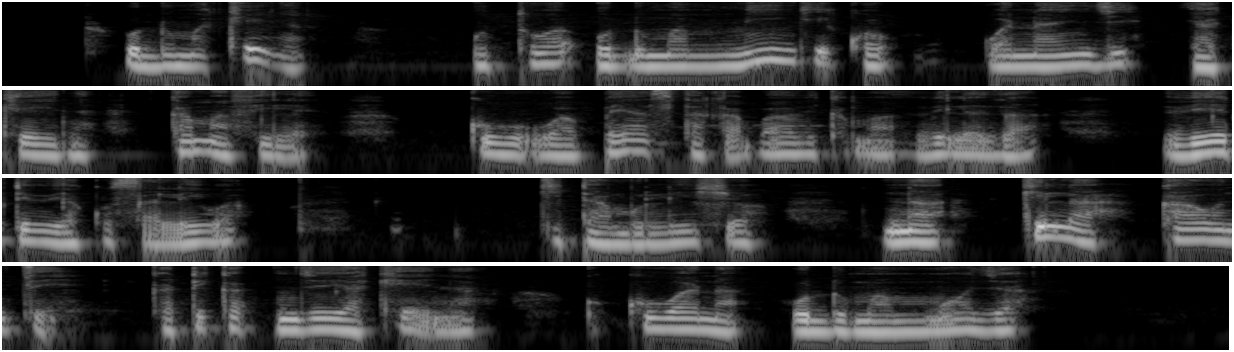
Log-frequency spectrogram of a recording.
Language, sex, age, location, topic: Swahili, male, 25-35, Nakuru, government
